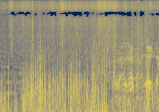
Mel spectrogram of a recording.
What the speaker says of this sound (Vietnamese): Mà cũng gió quá trời luôn.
